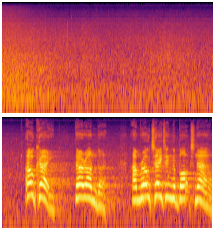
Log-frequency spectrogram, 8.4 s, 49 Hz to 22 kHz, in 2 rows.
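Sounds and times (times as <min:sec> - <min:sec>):
water pouring through window openings into a mock aircraft cabin: 0:00.0 - 0:08.4
speech: 0:04.7 - 0:08.4.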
